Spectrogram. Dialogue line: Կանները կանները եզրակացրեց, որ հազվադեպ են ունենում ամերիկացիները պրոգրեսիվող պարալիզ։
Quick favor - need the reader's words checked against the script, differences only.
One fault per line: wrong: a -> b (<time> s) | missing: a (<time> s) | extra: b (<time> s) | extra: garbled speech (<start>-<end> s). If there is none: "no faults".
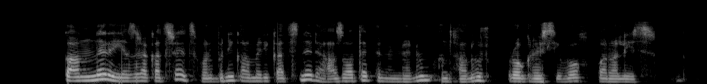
missing: կանները (1.2 s)
extra: բնիկ ամերիկացիները (2.2 s)
wrong: ամերիկացիները -> ընդհանուր (4.5 s)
